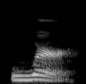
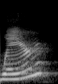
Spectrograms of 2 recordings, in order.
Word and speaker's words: were: Okay, pronunciation of were. Were. Not where, but were. Were. That's the pronunciation.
